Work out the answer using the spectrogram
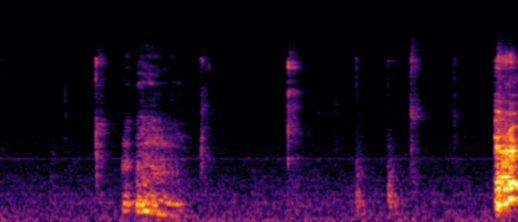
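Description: Close-up mouth sounds of a person chewing a forkful of green beans: scattered wet smacks and clicks, with a breathier stretch about a second in. Near the end a loud throat clearing, from food seasoned with too much red pepper flake.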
